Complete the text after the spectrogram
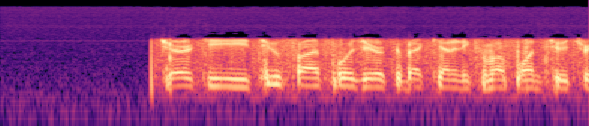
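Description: A man speaks calmly over a headset intercom.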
